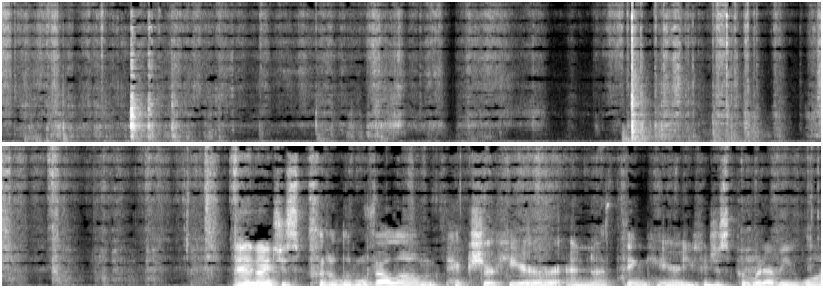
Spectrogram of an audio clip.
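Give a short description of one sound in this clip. Stiff paper cards rustle and flap as they are folded open and shut.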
